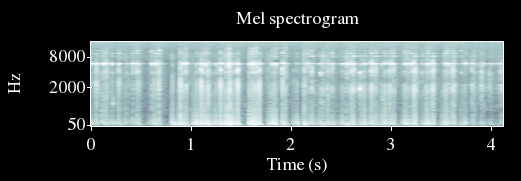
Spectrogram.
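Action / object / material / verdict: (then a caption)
tap / small glass perfume bottle, partly filled / glass / none. A small rectangular glass perfume bottle with a black cap, partly filled with yellow liquid, is tapped quickly with fingertips and nails. The result is a rapid run of soft, dull clicks that die away almost at once, with most of the energy low and a faint steady high tone underneath.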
